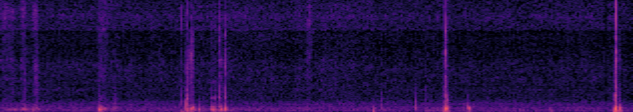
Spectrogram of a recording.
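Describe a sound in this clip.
A hand bumps and rubs against a microphone, making loud thumps.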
